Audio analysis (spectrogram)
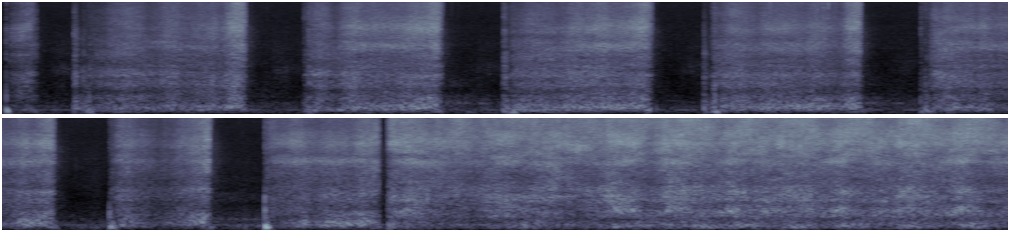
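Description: Fingertips rub and squeeze the surface of a small white polystyrene foam box held in both hands, giving bright, hissy, squeaky scraping bursts broken by short silent pauses. About nine bursts come through in the first ten seconds, then the rubbing runs on without a break to the end.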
